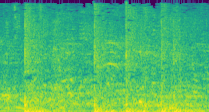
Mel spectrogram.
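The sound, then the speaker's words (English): A basketball bounces on a gym floor before a free throw in a high school girls' game, giving a few dull thumps over steady crowd murmur and a commentator's voice. “Dribbles once, eyes the basket, and missed that one.”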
